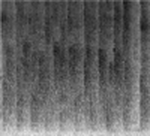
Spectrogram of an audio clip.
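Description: A church congregation claps to welcome a speaker to the front, with loud, close, crisp hand claps in quick uneven bursts that run for about two seconds and carry no talking.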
